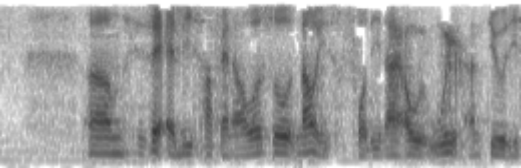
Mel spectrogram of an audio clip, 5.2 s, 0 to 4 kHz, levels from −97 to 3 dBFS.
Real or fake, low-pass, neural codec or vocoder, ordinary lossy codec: real; 3.6 kHz; none; MP3, 16 kbps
